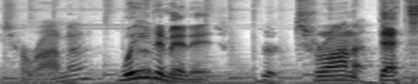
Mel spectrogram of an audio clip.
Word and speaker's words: Toronto: You say Tirana? Wait a minute. Toronto. That's actually what it's called? So it's if you were to spell it like it sounds, it's T-O-R-A-N-N-A.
